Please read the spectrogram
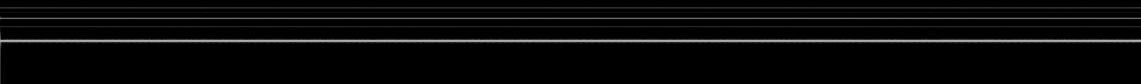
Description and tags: Doepfer A-110-1 VCO Sine - F#7
Sample of the Doepfer A-110-1 sine output.
Captured using a RME Babyface and Cubase.
basic-waveform, multi-sample, analog, synthesizer, raw, wave, oscillator, A-110-1, modular, VCO, A-100, waveform, sample, Eurorack, analogue, sine-wave, sine, electronic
